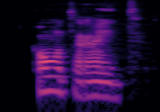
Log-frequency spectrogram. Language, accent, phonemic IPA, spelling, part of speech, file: French, Canada, /kɔ̃.tʁɛ̃t/, contrainte, noun / verb, LL-Q150 (fra)-contrainte.wav
- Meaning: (noun) 1. constraint 2. requirement, demand 3. stress; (verb) 1. third-person singular present indicative of contraindre 2. feminine singular of contraint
